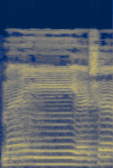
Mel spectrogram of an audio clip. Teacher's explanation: യഹ്ദി മൻ യശാ, ഇവിടെ മൻ എന്നതിലെ സാക്കിൻ താനൂനിനെ ഇദ്ഗാം ബിഗുന്ന ചെയ്ത് യായിലേക്ക് ലയിപ്പിച്ച് മണിച്ചുകൊണ്ട് ഉച്ചരിക്കണം. മൻ യശാ, ഇതിലുള്ള അലിഫിന്റെ ദീർഘം മദ് മുത്തസിൽ വാജിബ് എന്നതാണ്. · മൻ യശാ, ഇതിലുള്ള അലിഫിന്റെ ദീർഘം മദ് മുത്തസിൽ വാജിബ് എന്നതാണ്. വഖഫിന്റെ സന്ദർഭമായതിനാൽ 6 ഹറക്കത്തിന്റെ അളവിൽ വേണമെങ്കിൽ ദീർഘിപ്പിക്കാവുന്നതാണ്.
